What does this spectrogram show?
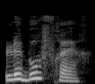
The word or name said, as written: Le beau-frere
